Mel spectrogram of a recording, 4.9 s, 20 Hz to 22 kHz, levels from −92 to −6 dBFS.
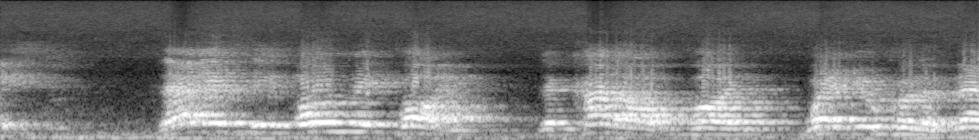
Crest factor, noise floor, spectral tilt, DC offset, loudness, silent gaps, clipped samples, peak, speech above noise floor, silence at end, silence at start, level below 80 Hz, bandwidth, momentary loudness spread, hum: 10 dB; -30 dBFS; -5.5 dB/octave; under 0.1%; -10 LUFS; none; 0.3%; 0 dBFS; 21 dB; 0 s; 0 s; -38 dBFS; over 20 kHz; 9 LU; none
